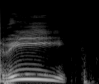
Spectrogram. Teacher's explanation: अब देखो जब री बोलोगे तो जीभ ऊपर टच करता है हल्का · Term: मूर्धन्य स्वर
